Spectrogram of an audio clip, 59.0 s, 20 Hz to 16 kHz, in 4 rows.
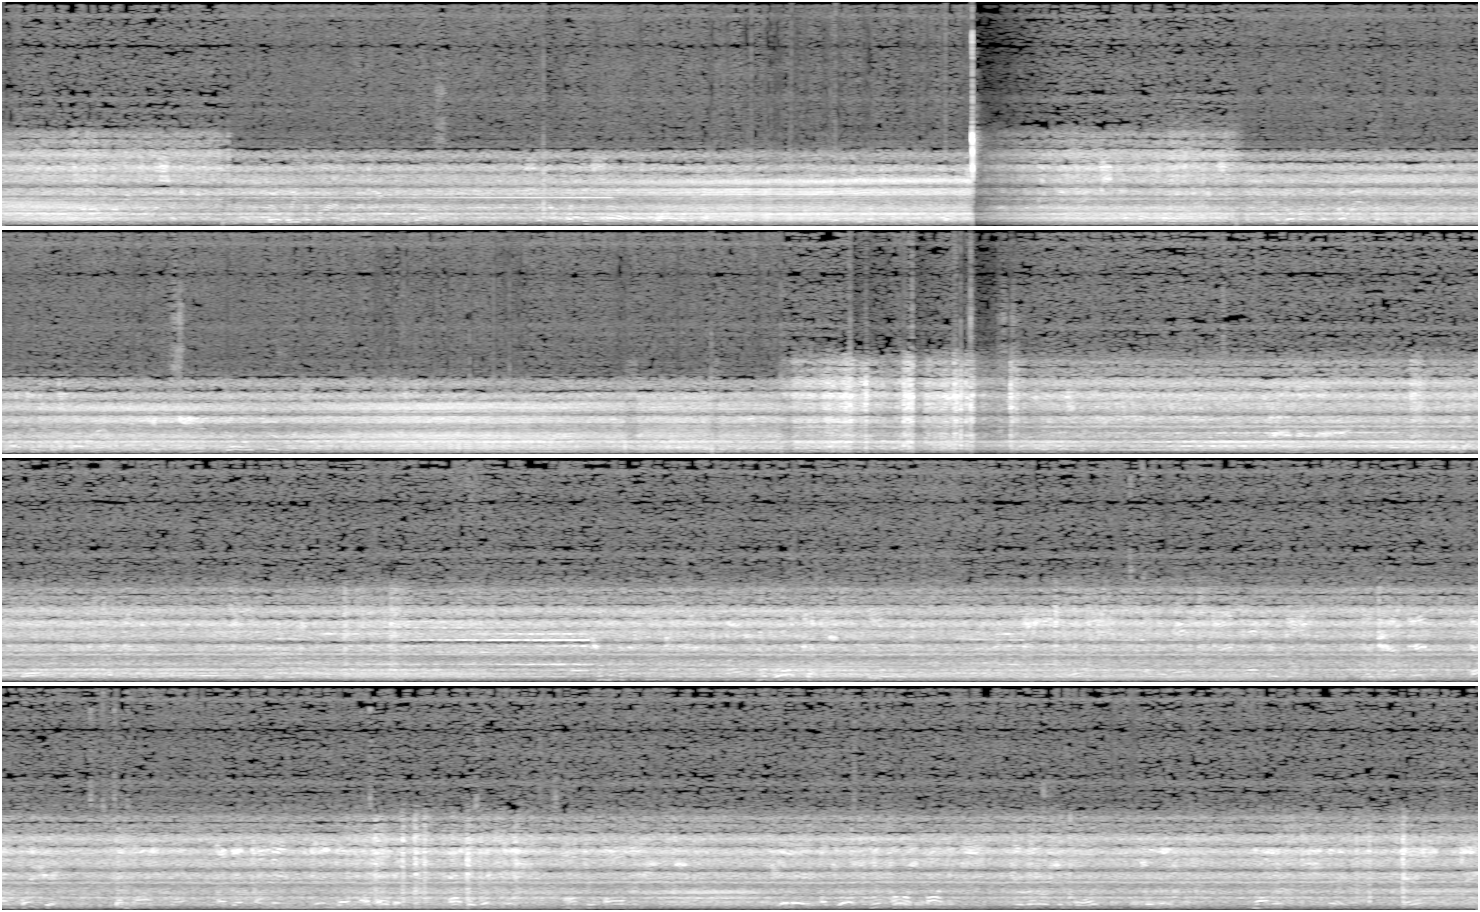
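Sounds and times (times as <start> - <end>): faint radio voice: 0.0 - 59.0
radio crackle: 0.0 - 59.0
radio static and hiss: 0.0 - 59.0
radio whistles: 0.0 - 59.0.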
